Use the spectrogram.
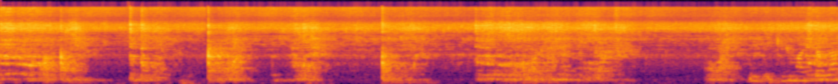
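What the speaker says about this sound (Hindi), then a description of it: "थोड़ी सी बनाई कर लेते हैं ताकि थोड़ा ये घी छोड़ दे।" Chicken stir-fried in ghee for achar gosht sizzles in the pan, with a steady hiss broken by scraping stirs of the utensil and occasional knocks against the pot.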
